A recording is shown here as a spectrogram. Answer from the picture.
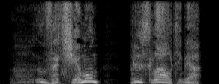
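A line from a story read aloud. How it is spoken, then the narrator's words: Hoarse old man. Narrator (Russian): хрипло спросил старик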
